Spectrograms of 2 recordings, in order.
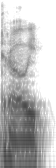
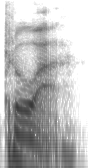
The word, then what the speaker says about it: droit: Dalam bahasa Prancis itu meskipun tulisannya droit gitu ya, tapi bacanya bukan droit tapi droa.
